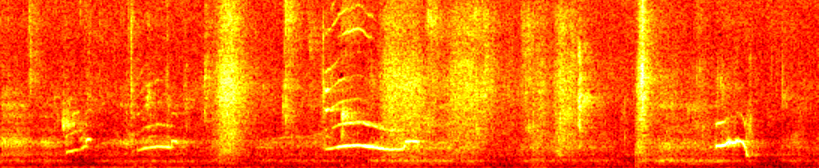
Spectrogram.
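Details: Newborn kittens, five of them at eleven days old as their eyes first open, give thin high mews rising and falling around the upper midrange, three short calls spread across the stretch amid faint indoor rustling.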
